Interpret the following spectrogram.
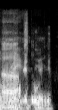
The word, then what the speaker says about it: Reye: I believe it's Reyes. Oh, Ray's. Yeah, Ray's disease.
